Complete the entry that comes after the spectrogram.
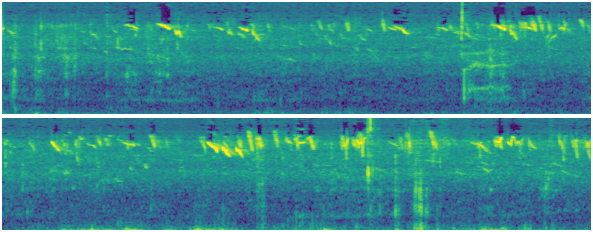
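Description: Small birds chirping busily, many quick high chirps a second. From about halfway through, low rumbling bursts come in under them and are the loudest sound.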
